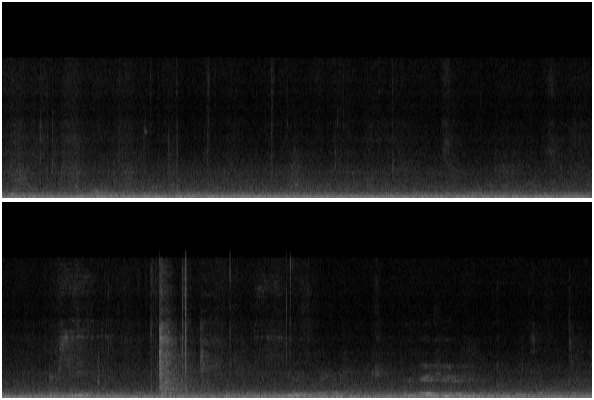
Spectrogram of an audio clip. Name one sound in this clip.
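Men and women murmur and talk quietly in a large echoing hall.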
